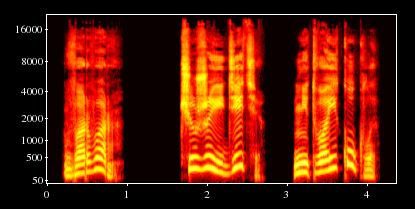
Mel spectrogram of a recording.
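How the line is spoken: Through gritted teeth. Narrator (Russian): процедил Стрельцов

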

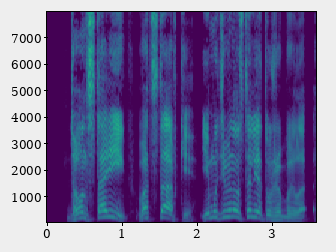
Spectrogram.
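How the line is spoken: Sharp cry. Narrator (Russian): резко вскрикнул Боб

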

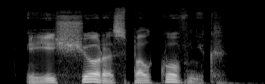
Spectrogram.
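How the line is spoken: Slow, disbelieving. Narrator (Russian): медленно, словно не веря услышанному, произнес Тайрел

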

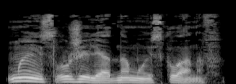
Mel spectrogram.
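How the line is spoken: Sighing. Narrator (Russian): вздохнула Моро

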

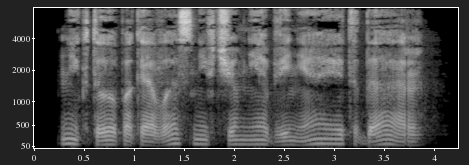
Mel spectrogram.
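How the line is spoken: Weary sigh. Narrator (Russian): Устало вздохнул

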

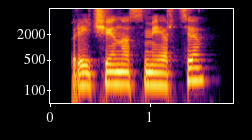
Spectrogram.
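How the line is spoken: Stern question. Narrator (Russian): строго спросил Александр

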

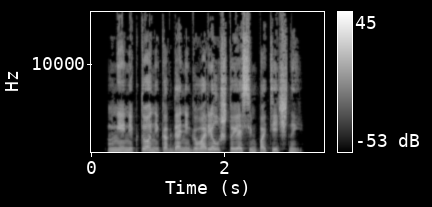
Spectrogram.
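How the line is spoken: Plain. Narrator (Russian): сказал он

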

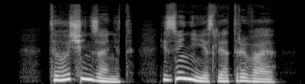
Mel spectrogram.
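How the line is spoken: Hurried. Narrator (Russian): торопливо проговорила Лиана

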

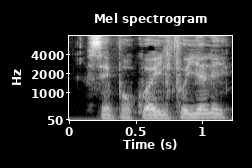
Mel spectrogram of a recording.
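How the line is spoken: Plain. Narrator (French): répondit Renaud

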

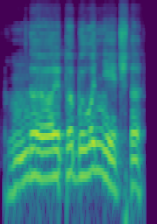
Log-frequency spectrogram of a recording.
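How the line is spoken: Snide giggle. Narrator (Russian): ехидно захихикала Элен

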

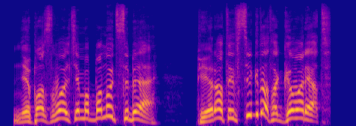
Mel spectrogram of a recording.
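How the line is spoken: Shouting. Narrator (Russian): Арк выкрикнул

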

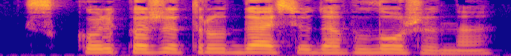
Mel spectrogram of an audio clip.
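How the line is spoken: Grumbling. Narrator (Russian): проворчала Оша

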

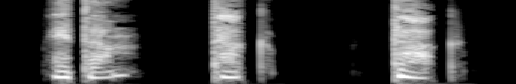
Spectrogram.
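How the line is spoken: Hoarse, strange mutter. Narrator (Russian): пробормотала чужим, севшим голосом

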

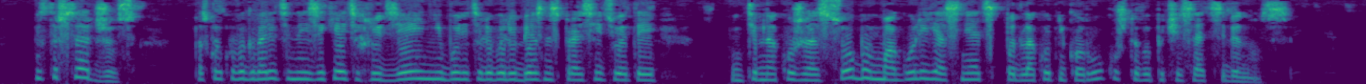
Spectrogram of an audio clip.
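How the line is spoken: Desperate, trembling childlike voice. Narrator (Russian): Круглое лицо миссис Бойд вдруг принимает выражение полнейшего отчаяния, она говорит дрожащим детским голоском

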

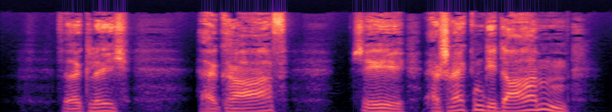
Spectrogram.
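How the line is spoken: Stammering. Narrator (German): stammelte Villefort

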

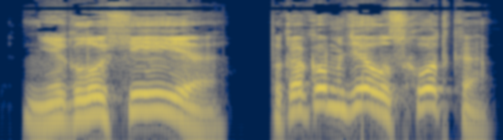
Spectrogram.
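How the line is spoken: Playful shout. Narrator (Russian): озорной голос крикнул

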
